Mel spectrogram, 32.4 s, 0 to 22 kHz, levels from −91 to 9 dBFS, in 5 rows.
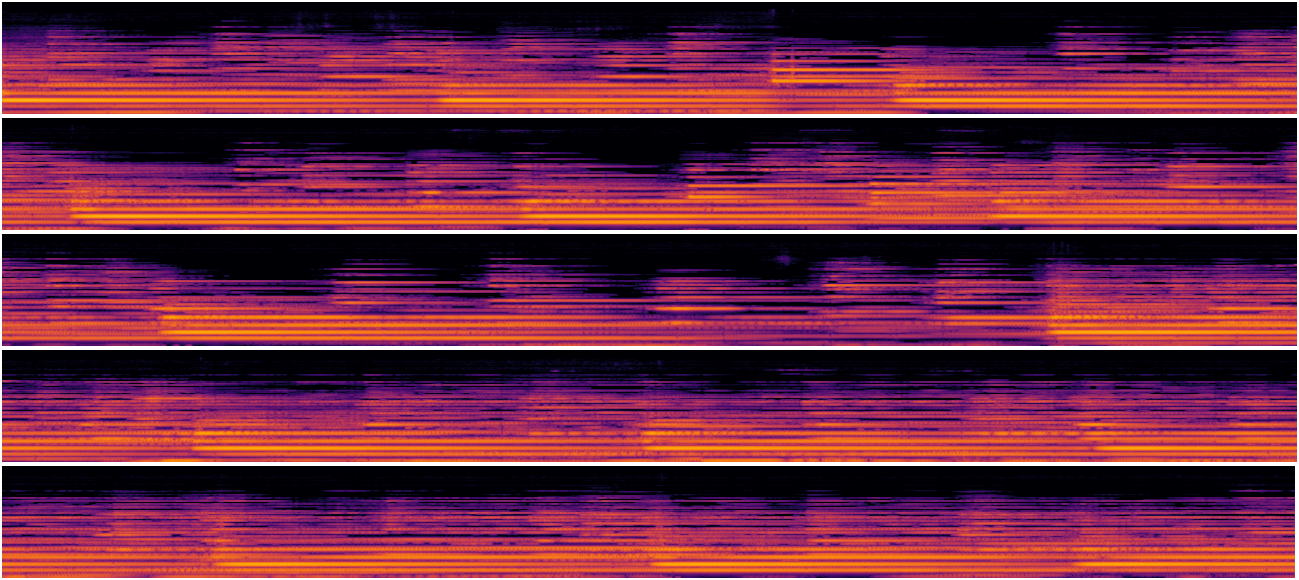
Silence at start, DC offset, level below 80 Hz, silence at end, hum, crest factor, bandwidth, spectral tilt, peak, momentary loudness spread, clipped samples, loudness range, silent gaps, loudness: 0 s; under 0.1%; -34 dBFS; 0 s; none; 12 dB; 7.4 kHz; -5 dB/octave; -2 dBFS; 8 LU; under 0.1%; 3 LU; none; -15 LUFS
